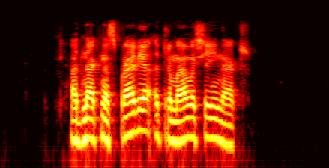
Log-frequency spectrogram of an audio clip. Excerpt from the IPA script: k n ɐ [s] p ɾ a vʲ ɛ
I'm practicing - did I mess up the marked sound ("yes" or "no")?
no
